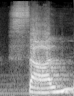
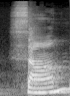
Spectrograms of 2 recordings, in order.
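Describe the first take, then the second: No difference in how they are said.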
